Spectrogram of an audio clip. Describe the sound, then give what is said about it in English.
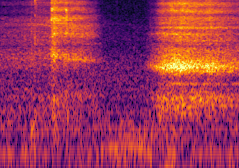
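A person imitates a dog snoring with two breathy, snorting exhales, the second longer and more rasping than the first. “Mom dog snore?”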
